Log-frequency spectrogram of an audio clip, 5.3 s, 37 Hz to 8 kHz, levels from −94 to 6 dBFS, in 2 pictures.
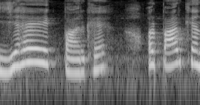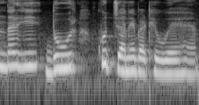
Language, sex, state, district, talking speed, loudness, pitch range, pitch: Hindi, female, Delhi, New Delhi, 170 wpm, -17 LUFS, 195-290 Hz, 255 Hz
